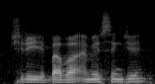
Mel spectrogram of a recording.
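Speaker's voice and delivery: ordinary talk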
